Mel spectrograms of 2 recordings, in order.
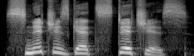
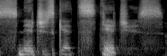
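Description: First: Said in the usual way. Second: Slow, hushed warning; menacing whisper. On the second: Acted. Podcaster repeating the saying about Wendy, slow whisper. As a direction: whisper it slowly, drawing out each word.

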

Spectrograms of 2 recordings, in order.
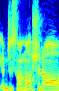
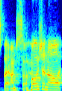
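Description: First: Said in the usual way. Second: A laugh breaks into the word; laughing mid-word. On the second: Real, not acted. Guest laughing at her own hormones, laughing mid-phrase. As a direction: laugh at yourself as you say it. Says it twice, laughs second time.

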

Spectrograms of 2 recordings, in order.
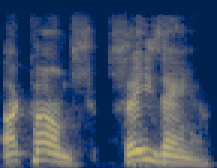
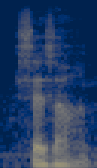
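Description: First: Arkansas drawl, slow, Cezanne as SIZ-ann; slow Southern Arkansas drawl, Cezanne said SIZ-ann; Arkansas accent. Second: Cezanne said the French way, nasal end. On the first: Retold or imitated. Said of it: "Like in, in Arkansas". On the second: Shown as a demonstration. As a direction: Cezanne with a soft French ending.

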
